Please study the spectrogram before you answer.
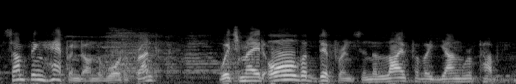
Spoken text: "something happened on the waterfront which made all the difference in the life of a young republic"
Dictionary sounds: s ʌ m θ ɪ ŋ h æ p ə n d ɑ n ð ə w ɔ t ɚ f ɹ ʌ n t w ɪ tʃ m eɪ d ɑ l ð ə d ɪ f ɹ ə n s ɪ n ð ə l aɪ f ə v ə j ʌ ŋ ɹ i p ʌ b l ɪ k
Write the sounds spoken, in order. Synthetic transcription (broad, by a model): s ʌ m θ ɪ ŋ h æ p ə n d n ð ə w ɔ t ɚ f ɹ ʌ n t w ɪ tʃ m eɪ d ɑ l ð ə d ɪ f ɹ ə n s ɪ n ð ə l aɪ f ə v ə j ʌ ŋ ɹ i p ʌ b l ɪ k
